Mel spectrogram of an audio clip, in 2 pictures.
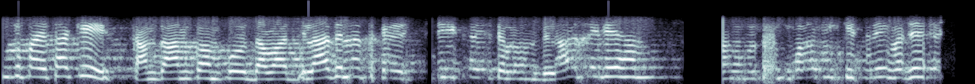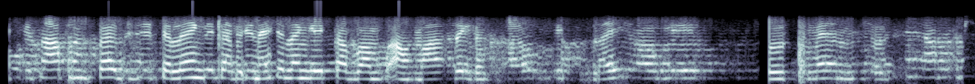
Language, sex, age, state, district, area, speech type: Hindi, female, 45-60, Uttar Pradesh, Ayodhya, rural, conversation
